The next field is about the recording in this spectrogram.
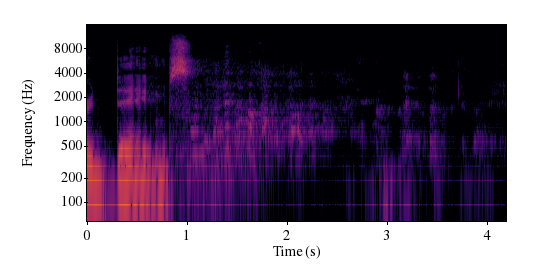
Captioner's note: laughter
